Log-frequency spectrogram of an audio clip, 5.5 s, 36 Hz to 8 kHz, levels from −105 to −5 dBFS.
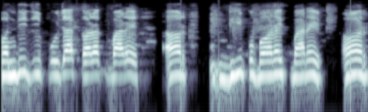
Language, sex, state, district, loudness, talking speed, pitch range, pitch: Hindi, male, Bihar, Sitamarhi, -14 LUFS, 120 wpm, 200-225 Hz, 210 Hz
